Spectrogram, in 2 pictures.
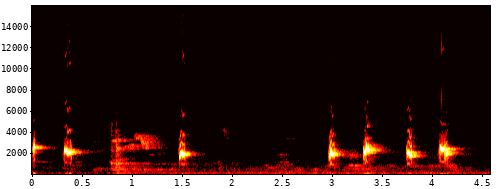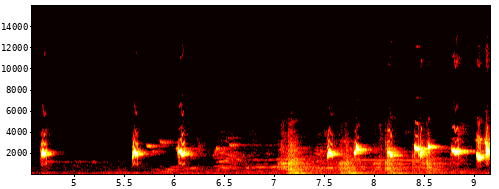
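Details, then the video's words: Sooty-headed bulbul of the 'kebo' type in vigorous morning song: scattered bright whistled chirps, sparse at first, then packing into a fast, busy sequence near the end with a faint rustle behind. "suara burung trucukan GACOR PAGI HARI"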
